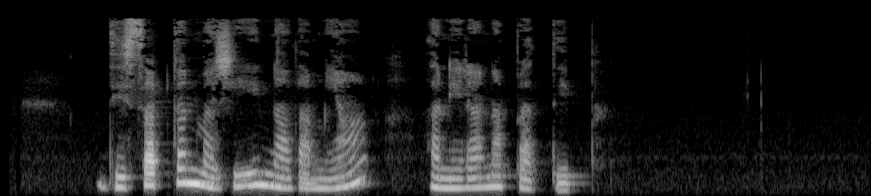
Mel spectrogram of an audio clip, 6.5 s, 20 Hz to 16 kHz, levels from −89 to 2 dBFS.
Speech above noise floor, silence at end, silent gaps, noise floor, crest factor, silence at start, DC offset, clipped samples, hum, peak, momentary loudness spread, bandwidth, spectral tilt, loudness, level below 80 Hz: 47 dB; 2.2 s; none; -72 dBFS; 22 dB; 0.75 s; under 0.1%; under 0.1%; none; -4 dBFS; 14 LU; 11.5 kHz; -5.5 dB/octave; -25 LUFS; -74 dBFS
